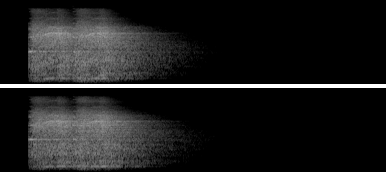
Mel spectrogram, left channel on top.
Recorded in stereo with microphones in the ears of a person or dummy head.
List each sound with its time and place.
0.3 s a drill: 5° left (ahead or behind), 0.6 m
